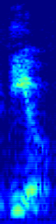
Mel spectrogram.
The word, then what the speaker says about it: Gyo: on the interwebs and the robotic lady on google said that it was gio if i'm getting that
